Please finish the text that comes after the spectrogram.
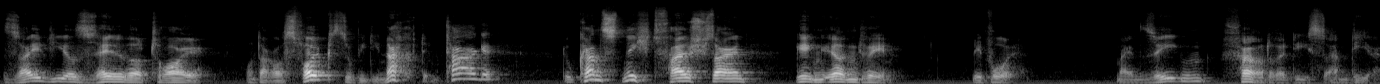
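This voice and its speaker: A man's voice: fairly low pitch, sing-song, slow. An actor playing a pompous, scolding old courtier and father in a German radio play, speaking sententiously and theatrically. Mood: solemn, advising.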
